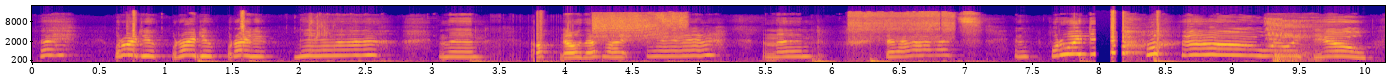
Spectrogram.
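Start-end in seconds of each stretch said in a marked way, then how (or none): 0.1-2.6 real panic. Real, not acted. Gamer panics as the surgery goes wrong, high frantic cries. 7.3-10.1 panicked cry. Real, not acted. Panicking at surgery.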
